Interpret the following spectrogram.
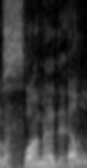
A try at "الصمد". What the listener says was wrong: الله الصمد. الصاء، لاحظ الصاء وليس الساء. وليس الساء، اختلف المعنى. الصاء.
